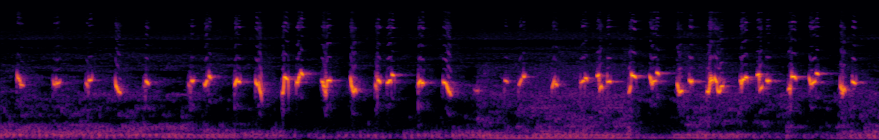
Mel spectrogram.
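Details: Yellow-vented bulbul female in breeding condition calling a male, used as a lure sound: rapid chattering series of bright, slurred chirps, about four a second, with low rumbling background noise.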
